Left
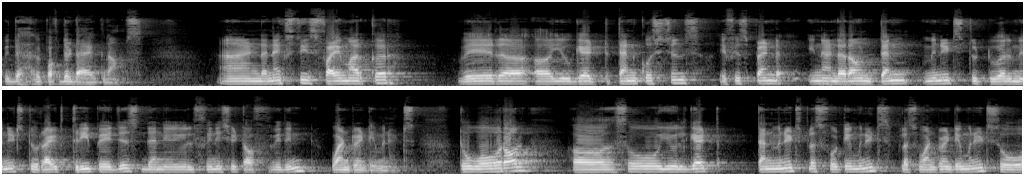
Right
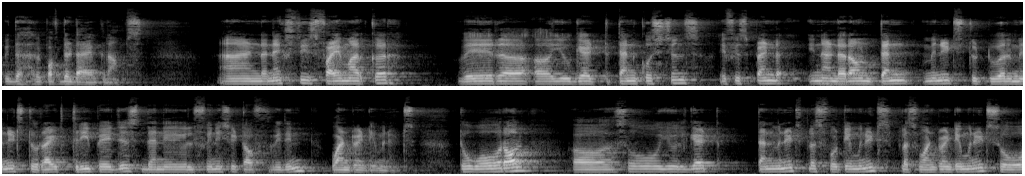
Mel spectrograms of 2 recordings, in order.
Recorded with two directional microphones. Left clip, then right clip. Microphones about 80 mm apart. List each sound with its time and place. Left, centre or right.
0.0 s a man's voice: left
